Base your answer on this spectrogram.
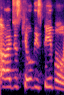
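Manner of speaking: acted, very high, tearful, weepy sobbing voice. Comparing a character in a show and the comics: imitating Oliver crying. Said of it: "he's, like, crying".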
